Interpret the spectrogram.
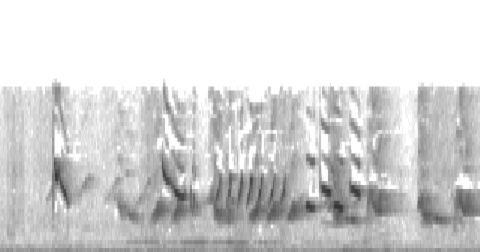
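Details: Oriental white-eye (pleci) singing, a caged songbird: high, thin, rapid twittering phrases with sharp downslurred whistles and fast trilled bursts, gaining strength through the second half, over a faint low hum.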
